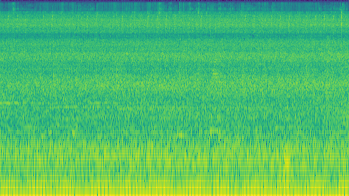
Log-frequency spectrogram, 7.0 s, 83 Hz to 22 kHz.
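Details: Audi S6 5.2 V10, 108,000 km, codes P2187/P2189 lean at idle: deep steady idle with slightly uneven loping beat; rough idle, suspected unmetered air at throttle body from stripped threads.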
